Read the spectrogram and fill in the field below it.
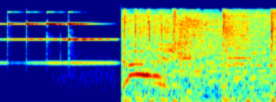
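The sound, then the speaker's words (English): A bright bell rings several times in quick succession as a segment sound effect, its clear tones hanging in the air, then a loud, dense burst of music abruptly cuts in and takes over. “That was Bell Ringer.”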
